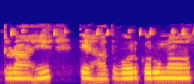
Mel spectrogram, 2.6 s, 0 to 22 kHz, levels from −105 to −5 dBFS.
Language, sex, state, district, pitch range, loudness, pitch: Marathi, female, Maharashtra, Chandrapur, 215-225 Hz, -16 LUFS, 220 Hz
